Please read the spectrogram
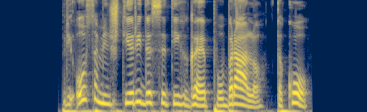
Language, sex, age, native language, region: Slovenian, female, 50-59, Slovenian, Zasavska region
